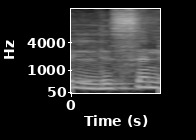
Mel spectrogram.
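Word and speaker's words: listen: नहीं होना है, ये लिसन ही है। कुछ मेरे स्टूडेंट्स इसको कुछ गलत तरीके से इसको रीड आउट कर रहे थे, तो ये टी इसके अंदर साइलेंट है, ये इट्स लिसन, सुनो, लिसन।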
